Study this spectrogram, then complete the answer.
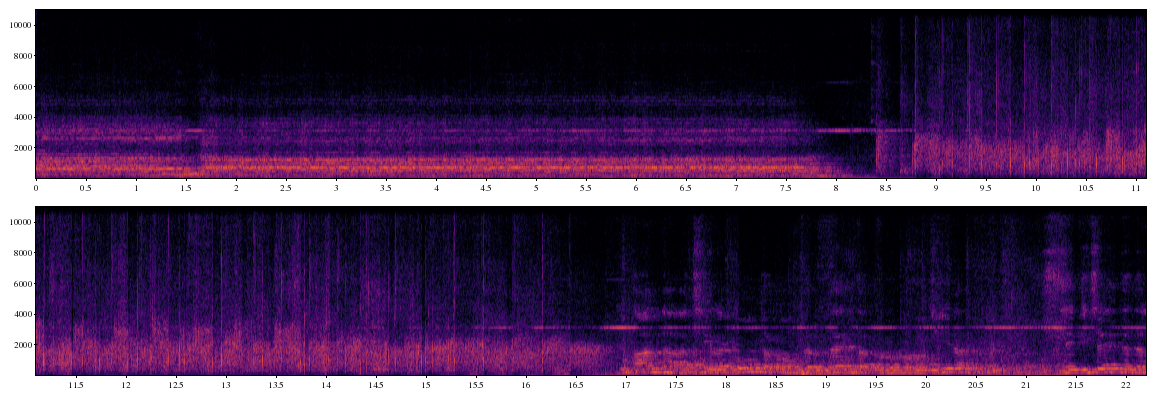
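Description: A men's choir sings together in harmony.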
